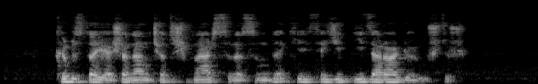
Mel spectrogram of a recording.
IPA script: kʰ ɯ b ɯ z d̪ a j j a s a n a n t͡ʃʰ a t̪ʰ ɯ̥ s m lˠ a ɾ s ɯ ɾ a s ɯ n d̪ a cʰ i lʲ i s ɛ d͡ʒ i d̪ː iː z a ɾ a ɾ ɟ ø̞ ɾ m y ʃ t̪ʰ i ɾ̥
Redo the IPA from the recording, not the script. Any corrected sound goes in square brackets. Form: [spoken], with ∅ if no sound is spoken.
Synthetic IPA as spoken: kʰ ɯ b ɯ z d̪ a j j a [ʃ] a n a n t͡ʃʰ a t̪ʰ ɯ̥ [ʃ] m lˠ a ɾ s ɯ ɾ a s ɯ n d̪ a cʰ i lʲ i s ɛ d͡ʒ i d̪ː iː z a ɾ a ɾ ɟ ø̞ ɾ m y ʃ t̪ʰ [y] ɾ̥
